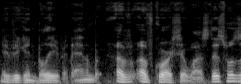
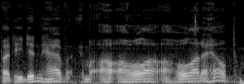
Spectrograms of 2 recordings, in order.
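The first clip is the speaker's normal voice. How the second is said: heavy stammering, stumbling and repeating the phrase; 3 semitones higher than usual. Speaker reviewing a basketball game and one player's performance; stammering. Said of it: "Pardon me for stammering".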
